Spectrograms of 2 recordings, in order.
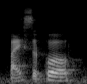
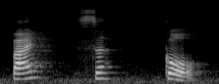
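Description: First: Said in the usual way. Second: "Bicycle" slowly, in three beats; syllable by syllable. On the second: Shown as a demonstration. Teacher modeling syllables to put together, broken up. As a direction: pause between each syllable of "Bicycle". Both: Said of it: "let's put our syllables together".

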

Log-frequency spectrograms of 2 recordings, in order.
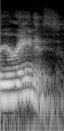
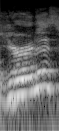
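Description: First: "Uranus" said yur-AY-nus, second syllable stressed like anus; "Uranus" with the anus stress, deadpan; emphasis on anus. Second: "Uranus" said YUR-in-us, first syllable stressed like urine; "Uranus" with the urine stress, deadpan; emphasis on urine. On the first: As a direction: lean on the middle of "Uranus" so it lands on anus. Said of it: "with the emphasis on anus". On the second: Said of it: "with the emphasis on urine". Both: Shown as a demonstration.

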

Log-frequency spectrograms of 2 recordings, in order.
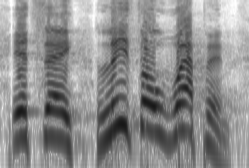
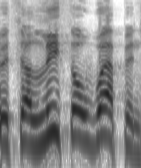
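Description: First: The congregation echoes it louder; louder call-and-response. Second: Said in the usual way. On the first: Shown as a demonstration. Pastor leads the church, echoing the line louder. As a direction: repeat it back with force. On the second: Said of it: "Say that with me".

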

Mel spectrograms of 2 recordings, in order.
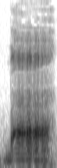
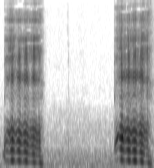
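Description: First: Drawn-out "baa" at speaking pitch; mother sheep bleat. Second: High, tremulous little bleats; lambs bleating. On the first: Mother sheep answering her lambs, unraised long bleat. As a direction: bleat like a grown sheep, not a lamb. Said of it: "Mother sheep saying". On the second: Hear those lambs, high quavering bleats. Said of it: "Hear those lambs". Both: A narrator's reading.

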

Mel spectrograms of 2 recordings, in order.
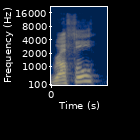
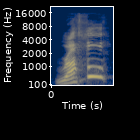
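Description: First: High, questioning "Ruffle?" with a rise; affronted echo. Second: Very high, loud "Ruffle?" with a sharp rise; outraged squawk. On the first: Crone queries Krupp's offer, high affronted "Ruffle?". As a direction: echo "Ruffle?" in a raised, disbelieving pitch. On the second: Crone is outraged by Krupp, very high loud "Ruffle?". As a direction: squawk "Ruffle?" in utter disbelief. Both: A narrator's reading.

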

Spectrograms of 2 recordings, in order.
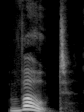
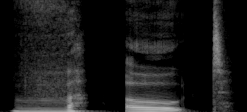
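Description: First: Said in the usual way. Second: "Vote" split into vvv... ote; sounded out. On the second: Shown as a demonstration. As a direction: hold the V, pause, then finish "Vote". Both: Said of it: "This word is vote".

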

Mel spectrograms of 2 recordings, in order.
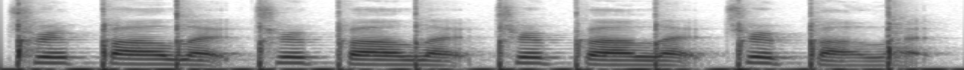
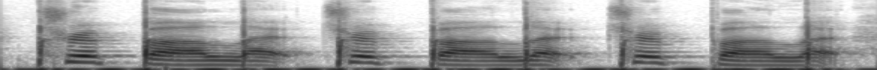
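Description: First: "triplet" said as trip-a-let, three even syllables. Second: "Triplet" spoken as trip-a-let, each syllable on a note; three-syllable triplet. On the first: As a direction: stretch "triplet" into trip-uh-let, one syllable per note. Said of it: "I chose to say it as triplet". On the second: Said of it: "we kind of put that extra syllable in there". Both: Shown as a demonstration.

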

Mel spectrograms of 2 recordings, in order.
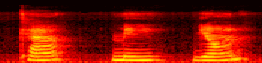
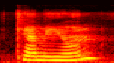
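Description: First: "camión" slowly split into its syllables. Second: Said in the usual way. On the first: Shown as a demonstration. Learner counting syllables in a Spanish exercise, "camión" syllable by syllable. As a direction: break "camión" into separate syllables, a pause after each. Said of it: "en tres sílabas". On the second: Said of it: "camión en tres sílabas".

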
